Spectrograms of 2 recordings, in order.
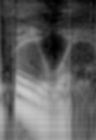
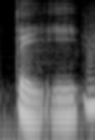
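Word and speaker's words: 费祎: 对，好，那我们看的就是这个呃，诸葛亮就秘密的跟长史杨仪，还有司马费禕，哈，很多人把它念成费禕，好，其实这个字读作禕，费禕，嗯哼，然后呃，这个护军叫姜维来去商讨他过世之后要怎么样去退兵，因为诸葛亮是。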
